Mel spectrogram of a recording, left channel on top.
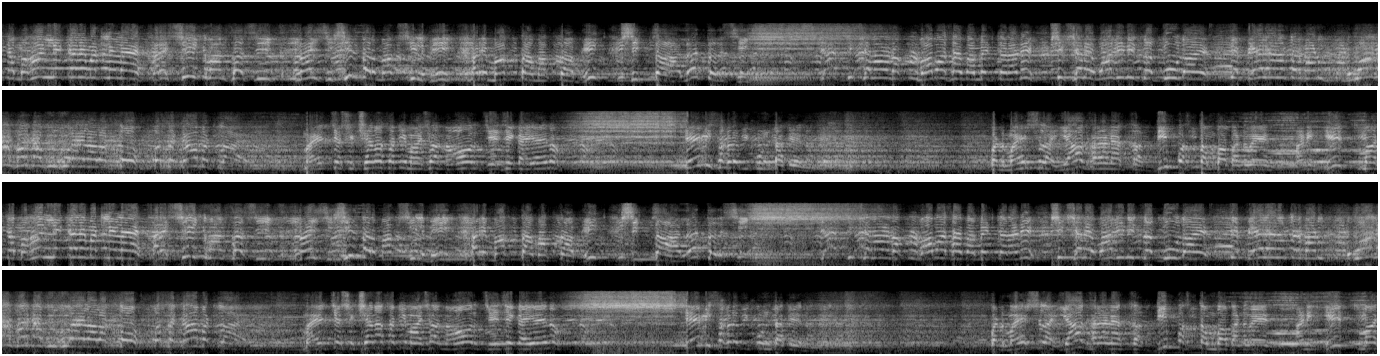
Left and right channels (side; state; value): both; normal; correlation 0.33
